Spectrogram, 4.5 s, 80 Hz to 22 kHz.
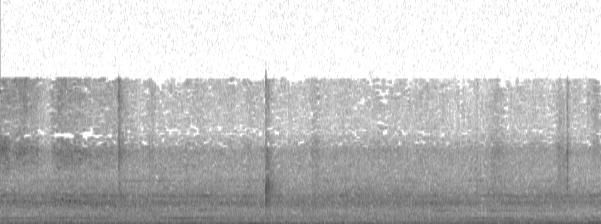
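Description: Running noise inside a moving Hull Trains Class 802 train: a steady low rumble from the wheels and running gear. A single sharp click comes about two seconds in.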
